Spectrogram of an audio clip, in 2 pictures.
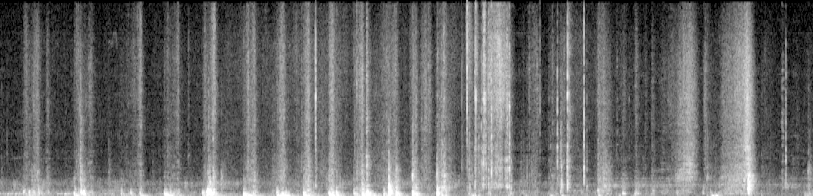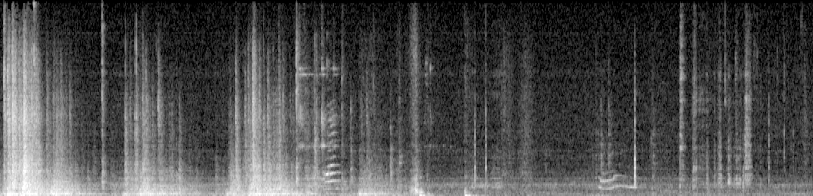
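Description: A run of knocks and rustling thuds over the first half. Later, a cat meows twice in short curved calls, once about two-thirds of the way in and again near the end.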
